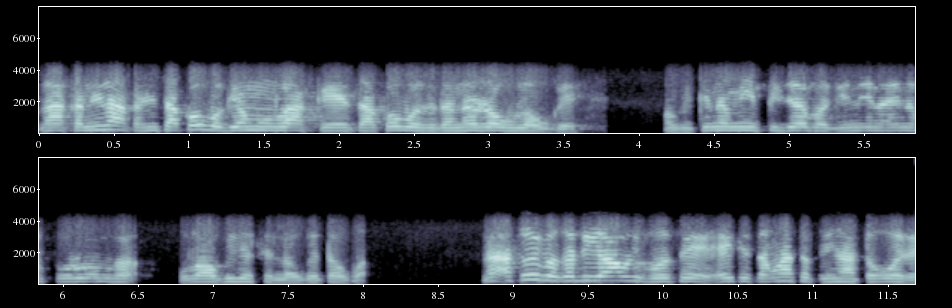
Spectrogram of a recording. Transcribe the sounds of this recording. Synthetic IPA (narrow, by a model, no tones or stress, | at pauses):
lakʰanilakanisakɔwbaɡiamuŋlakːesakɔwbaɡidanaɾawlawɡe | hawɡikinamipid͡ʒabaɡininajnapɔɾɔŋɡɐ | ulawbiɡaselawɡetawba | naːsojbaɡadiawɾibɔseːjset͡ʃamŋasapiŋatɔojɾa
